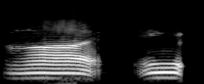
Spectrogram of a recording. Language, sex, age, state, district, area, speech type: Tamil, male, 30-45, Tamil Nadu, Tiruvarur, rural, conversation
